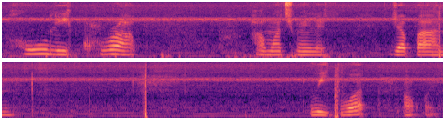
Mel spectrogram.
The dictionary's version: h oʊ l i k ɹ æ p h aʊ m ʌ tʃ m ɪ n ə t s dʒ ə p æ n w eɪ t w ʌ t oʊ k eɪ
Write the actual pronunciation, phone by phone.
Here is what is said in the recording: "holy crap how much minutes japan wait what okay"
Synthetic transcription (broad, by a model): h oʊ l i k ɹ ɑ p h aʊ m ʌ tʃ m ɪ l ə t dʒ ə p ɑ n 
